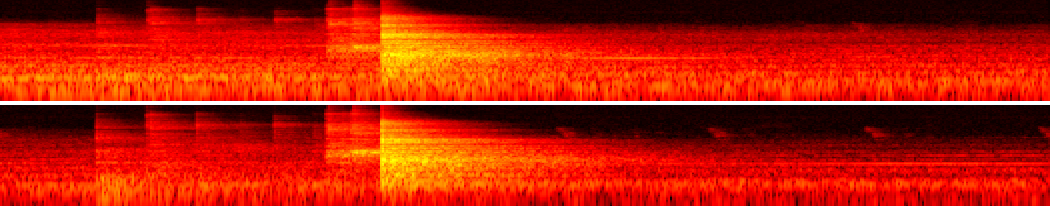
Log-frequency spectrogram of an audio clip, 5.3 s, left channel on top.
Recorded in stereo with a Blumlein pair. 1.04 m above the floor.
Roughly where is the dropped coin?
Ahead right.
